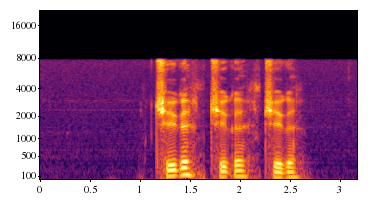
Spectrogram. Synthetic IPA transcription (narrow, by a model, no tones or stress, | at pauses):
t͡ɕʰyɡ̥ət͡ɕʰyɡət͡ɕʰyɡ̥ə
